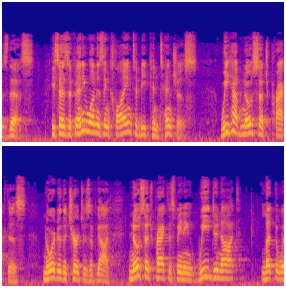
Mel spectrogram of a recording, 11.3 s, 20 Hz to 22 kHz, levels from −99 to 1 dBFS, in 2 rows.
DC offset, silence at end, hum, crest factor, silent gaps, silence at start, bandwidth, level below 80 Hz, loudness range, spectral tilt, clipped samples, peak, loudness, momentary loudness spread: under 0.1%; 0 s; none; 18 dB; none; 0 s; 10.5 kHz; -48 dBFS; 2 LU; -4 dB/octave; under 0.1%; 0 dBFS; -17 LUFS; 11 LU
